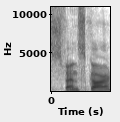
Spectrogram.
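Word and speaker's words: Svenskeren: I asked him how to pronounce his name in Danish yesterday, and the best I could understand it was Svenskarn.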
